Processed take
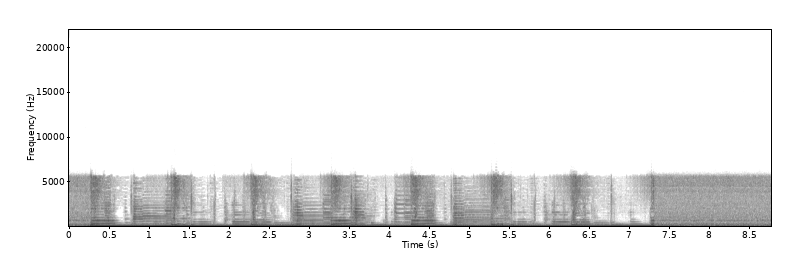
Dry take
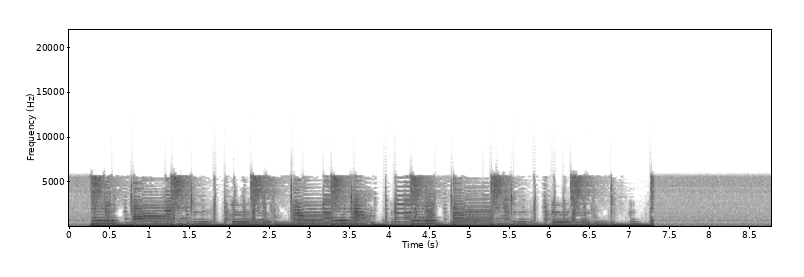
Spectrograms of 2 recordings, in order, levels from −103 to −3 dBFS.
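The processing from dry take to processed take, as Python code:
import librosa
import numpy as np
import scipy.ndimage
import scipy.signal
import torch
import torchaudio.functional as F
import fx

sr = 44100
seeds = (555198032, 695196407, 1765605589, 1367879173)

p1 = fx.over_compress(x, sr, threshold_db=-31.0, ratio=-1.0)
p2 = p1 + fx.echo_wet_highpass(p1, sr, ms=956, feedback_pct=66, hz=4100.0, wet_db=-13.5, dry=0)
y = p2 * 10.0 ** (-5.0 / 20.0)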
